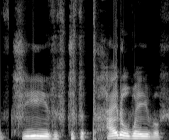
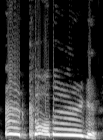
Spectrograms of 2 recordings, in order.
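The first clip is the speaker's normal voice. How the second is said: very high, drawn-out mock warning yell; Gang Orca crying out; 4 dB louder, much slower than usual. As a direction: stretch out an exaggerated high-pitched cry. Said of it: "as Gang Orca cries out".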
